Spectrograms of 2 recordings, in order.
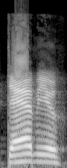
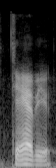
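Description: First: Loud furious curse; real gamer rage, louder; angry shout. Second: Said in the usual way. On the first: Real, not acted. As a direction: yell it at the screen. Cursing the game.

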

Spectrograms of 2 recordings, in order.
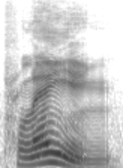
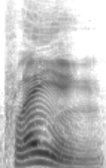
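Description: First: "playing" said as play-ing, ing sounded twice; playing with double ing. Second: "playing" said as 플레이잉, both syllables clear; playing with double ing. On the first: Teacher showing students "playing" as 플레이잉. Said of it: "잉을 두 번 발음하는 것처럼". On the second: Teacher repeating "playing" for students as 플레이잉. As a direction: say "playing" as play plus ing. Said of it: "플레이잉이에요". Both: Shown as a demonstration.

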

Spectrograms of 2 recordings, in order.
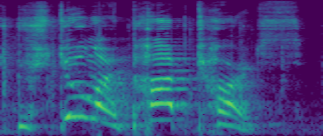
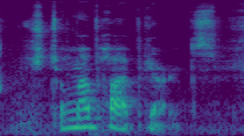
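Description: First: High, loud furious accusation; angry shout. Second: Said in the usual way. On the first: Acted. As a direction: yell it in his face.

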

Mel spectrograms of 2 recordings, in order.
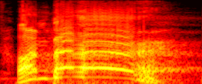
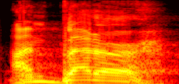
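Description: First: Very high, loud scream; over-the-top screeching brag; screamed mock boast. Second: Loud, rough bellow at normal pitch; mock boast shout. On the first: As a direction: shriek it with comic arrogance. Repeats the boast even harder. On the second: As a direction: roar it with comic arrogance. Mock boast shouted after closing door.

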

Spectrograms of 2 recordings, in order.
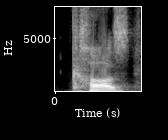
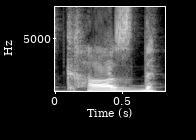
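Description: First: CAUSED said as "cauz", no D; silent final D. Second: CAUSED with the D clearly released; over-pronounced "cauz-D"; sounded final D. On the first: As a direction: drop the D at the end of CAUSED. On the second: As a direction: hit the final D in CAUSED loudly. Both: Shown as a demonstration. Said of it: "No es caused".

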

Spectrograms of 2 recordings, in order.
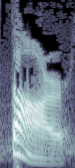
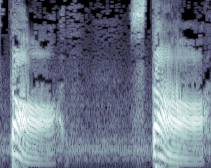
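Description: First: American star, ending in a curled r; American pronunciation. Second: British star, long open ah with no r; British pronunciation. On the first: Teacher shows how Americans say it, American r in star. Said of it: "美国人都是star". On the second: Teacher shows how British people say it, British r-less star. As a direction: say star the British way, drawn out without r. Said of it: "英国人都是star". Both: Shown as a demonstration.

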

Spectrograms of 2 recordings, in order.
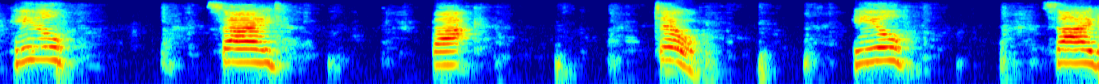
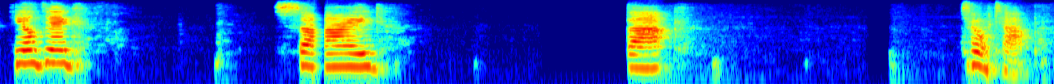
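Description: First: Quicker cueing with shorter gaps between moves; faster step calls. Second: Slow count-through. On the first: Instructor speeding up the dance routine, faster cues. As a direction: call the steps at a brisker beat. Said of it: "You go faster". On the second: Instructor walking class through dance steps slowly. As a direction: step cues spaced out with long pauses. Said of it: "do it one more time slowly". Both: Shown as a demonstration.

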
